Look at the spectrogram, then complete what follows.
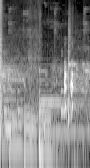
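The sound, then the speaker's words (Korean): A person on the radio show Kang Han-na's Volume Up imitates a crow, giving two short, harsh caws in quick succession near the end, preceded by a low, steady sustained tone. “진짜 까마귀인 줄 알았어요.”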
